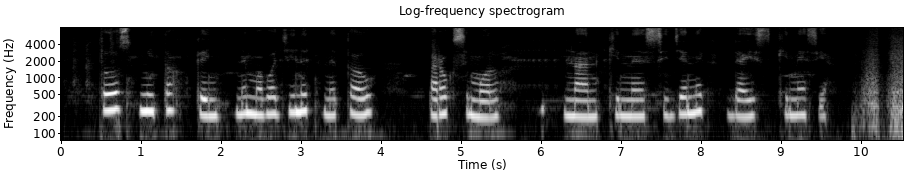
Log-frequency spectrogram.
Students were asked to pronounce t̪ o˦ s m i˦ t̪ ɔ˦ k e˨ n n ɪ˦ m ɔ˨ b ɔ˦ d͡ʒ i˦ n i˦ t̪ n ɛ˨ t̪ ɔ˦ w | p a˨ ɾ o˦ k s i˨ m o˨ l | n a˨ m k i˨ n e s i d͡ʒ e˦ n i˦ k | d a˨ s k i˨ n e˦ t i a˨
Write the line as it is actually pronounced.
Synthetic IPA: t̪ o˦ s m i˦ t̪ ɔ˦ k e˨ ɲ n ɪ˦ m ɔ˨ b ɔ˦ d͡ʒ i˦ n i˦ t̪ n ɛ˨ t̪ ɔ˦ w | p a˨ ɾ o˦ k s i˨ m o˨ l | n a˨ n k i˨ n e s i d͡ʒ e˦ n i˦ k | d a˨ s k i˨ n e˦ s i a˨

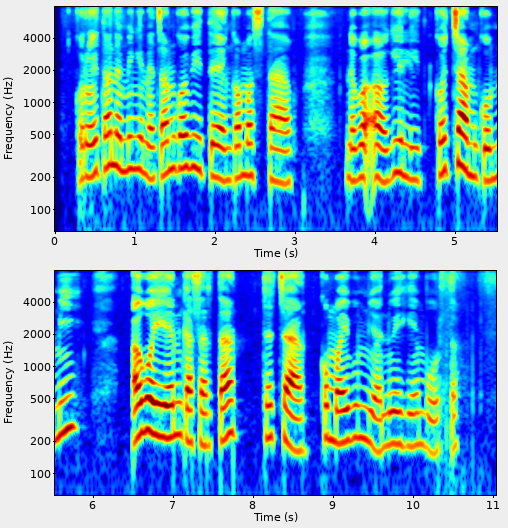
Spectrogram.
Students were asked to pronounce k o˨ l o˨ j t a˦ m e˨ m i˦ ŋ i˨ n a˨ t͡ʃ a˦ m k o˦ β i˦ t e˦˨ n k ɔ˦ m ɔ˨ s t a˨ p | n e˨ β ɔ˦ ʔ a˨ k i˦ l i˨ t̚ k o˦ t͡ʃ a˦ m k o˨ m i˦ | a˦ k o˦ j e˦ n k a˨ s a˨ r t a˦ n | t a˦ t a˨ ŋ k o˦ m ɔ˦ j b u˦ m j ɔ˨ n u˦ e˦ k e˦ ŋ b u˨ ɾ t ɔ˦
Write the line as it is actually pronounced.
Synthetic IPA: k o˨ ɾ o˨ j t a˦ n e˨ m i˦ ŋ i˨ n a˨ t͡ʃ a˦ m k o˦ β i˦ t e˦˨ ŋ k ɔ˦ m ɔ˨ s t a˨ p | n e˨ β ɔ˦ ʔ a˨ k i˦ l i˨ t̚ k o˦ t͡ʃ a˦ m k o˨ m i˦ | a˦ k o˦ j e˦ n k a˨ s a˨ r t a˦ n | t͡ʃ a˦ t͡ʃ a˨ ŋ k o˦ m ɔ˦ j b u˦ m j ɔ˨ n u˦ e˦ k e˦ m b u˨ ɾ t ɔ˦

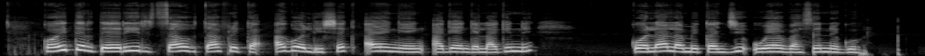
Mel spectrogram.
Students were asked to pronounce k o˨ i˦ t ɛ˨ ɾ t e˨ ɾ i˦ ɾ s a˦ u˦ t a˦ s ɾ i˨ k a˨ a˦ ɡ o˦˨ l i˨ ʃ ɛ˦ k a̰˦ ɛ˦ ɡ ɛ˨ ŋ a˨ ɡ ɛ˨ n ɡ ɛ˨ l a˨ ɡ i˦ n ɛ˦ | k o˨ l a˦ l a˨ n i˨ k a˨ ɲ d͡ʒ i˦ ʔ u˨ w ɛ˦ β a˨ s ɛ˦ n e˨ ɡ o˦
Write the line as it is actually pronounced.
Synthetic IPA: k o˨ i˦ t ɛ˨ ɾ t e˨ ɾ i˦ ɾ s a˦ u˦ t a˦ f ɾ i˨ k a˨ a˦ ɡ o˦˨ l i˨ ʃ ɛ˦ k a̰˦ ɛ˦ ŋ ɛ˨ ŋ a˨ ɡ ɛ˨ ŋ ɡ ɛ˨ l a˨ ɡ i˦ n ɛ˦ | k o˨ l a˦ l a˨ m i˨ k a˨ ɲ d͡ʒ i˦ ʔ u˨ w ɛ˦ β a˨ s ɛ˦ n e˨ ɡ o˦

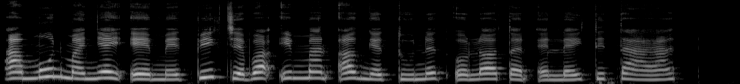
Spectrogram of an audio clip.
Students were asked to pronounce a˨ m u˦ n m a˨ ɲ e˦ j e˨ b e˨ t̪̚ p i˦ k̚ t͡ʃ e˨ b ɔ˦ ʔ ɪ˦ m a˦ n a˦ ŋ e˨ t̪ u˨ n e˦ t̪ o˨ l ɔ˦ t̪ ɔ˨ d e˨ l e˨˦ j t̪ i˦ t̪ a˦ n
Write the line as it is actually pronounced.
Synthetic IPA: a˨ m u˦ n m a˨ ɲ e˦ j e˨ m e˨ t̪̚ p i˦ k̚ t͡ʃ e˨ b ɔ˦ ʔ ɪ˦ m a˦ n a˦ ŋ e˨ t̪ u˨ n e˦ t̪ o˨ l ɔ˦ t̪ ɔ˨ n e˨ l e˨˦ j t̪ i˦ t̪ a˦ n

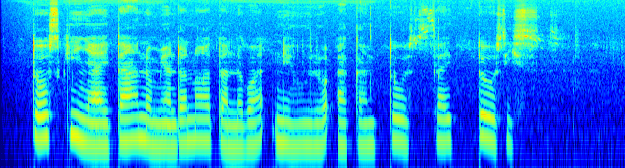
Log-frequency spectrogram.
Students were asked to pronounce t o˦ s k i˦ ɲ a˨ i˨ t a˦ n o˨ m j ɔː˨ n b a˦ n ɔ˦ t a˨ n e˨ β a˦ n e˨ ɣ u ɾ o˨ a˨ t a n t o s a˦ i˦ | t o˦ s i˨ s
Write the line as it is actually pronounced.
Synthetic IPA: t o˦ s k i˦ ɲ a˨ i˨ t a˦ n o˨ m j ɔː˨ n d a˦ n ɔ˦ t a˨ n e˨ β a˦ n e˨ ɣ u ɾ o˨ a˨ k a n t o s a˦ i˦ | t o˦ s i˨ s

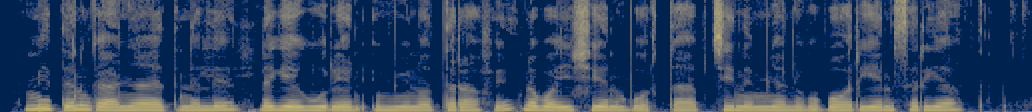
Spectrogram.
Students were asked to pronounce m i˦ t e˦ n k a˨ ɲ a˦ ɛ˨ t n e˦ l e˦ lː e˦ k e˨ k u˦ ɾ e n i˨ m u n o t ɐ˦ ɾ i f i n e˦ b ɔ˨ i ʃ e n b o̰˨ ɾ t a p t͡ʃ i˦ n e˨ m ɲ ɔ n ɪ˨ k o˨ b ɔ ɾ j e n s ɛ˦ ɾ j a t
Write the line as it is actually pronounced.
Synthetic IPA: m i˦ t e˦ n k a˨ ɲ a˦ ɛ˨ t n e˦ l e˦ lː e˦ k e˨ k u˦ ɾ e n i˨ m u n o t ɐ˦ ɾ a f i n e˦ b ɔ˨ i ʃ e n b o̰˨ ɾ t a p t͡ʃ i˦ n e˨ m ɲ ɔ n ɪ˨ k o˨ b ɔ ɾ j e n s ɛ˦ ɾ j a t

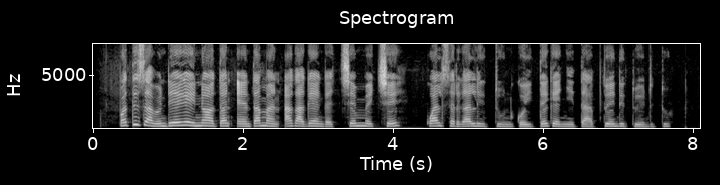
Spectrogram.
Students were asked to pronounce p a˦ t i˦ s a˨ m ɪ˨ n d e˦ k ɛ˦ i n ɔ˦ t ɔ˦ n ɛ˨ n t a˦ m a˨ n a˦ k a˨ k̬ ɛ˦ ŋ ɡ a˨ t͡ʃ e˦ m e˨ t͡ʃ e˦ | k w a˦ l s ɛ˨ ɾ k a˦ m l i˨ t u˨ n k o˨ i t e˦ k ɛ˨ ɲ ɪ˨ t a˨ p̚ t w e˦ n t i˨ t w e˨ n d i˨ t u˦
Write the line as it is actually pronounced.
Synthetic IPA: p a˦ t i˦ s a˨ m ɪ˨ n d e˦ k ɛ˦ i n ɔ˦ t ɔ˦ n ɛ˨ n t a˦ m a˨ n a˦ k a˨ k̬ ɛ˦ ŋ ɡ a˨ t͡ʃ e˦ m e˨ t͡ʃ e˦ | k w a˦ l s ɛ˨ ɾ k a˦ l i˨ t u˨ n k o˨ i t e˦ k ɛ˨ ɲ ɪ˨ t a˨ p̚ t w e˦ n d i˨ t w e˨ n d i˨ t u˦

